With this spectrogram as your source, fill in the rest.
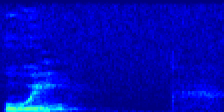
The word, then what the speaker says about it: oei: Okay, oei. So this is O, E, and I. It's like the sound of a O in book plus a E.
